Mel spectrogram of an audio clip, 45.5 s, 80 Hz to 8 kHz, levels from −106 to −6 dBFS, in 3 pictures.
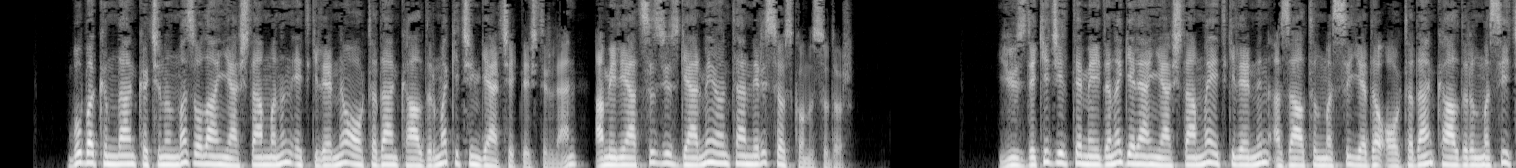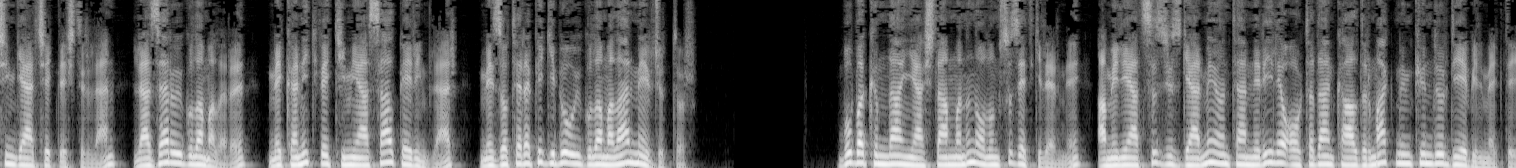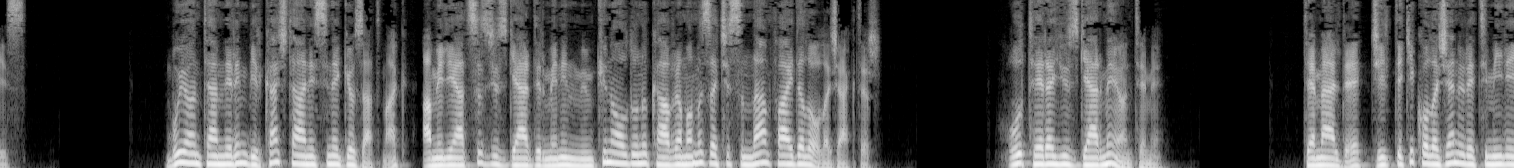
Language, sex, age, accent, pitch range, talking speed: Turkish, male, 40-59, native, 115-150 Hz, 100 wpm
